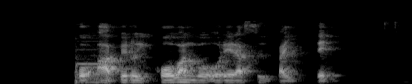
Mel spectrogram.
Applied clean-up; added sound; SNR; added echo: classical method log-MMSE.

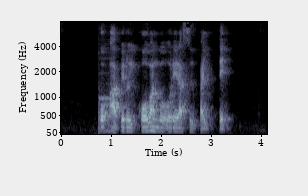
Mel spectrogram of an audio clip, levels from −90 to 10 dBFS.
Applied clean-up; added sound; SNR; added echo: neural separator model SepFormer DNS4.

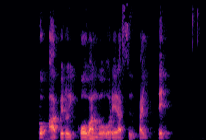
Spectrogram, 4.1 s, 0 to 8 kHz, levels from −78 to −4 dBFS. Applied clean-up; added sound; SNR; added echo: neural mask model DeepFilterNet 3.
